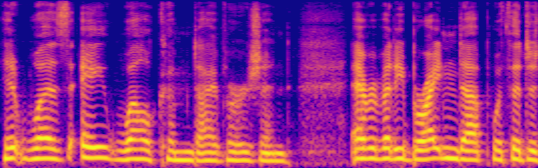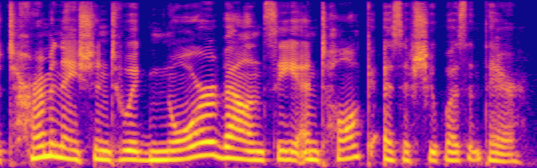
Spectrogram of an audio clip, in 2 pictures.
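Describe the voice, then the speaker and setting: A woman's voice: fairly low pitch, a little mellow, no echo. A woman narrating a novel as a dramatic, scripted literary reading. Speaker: audiobook narrator.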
